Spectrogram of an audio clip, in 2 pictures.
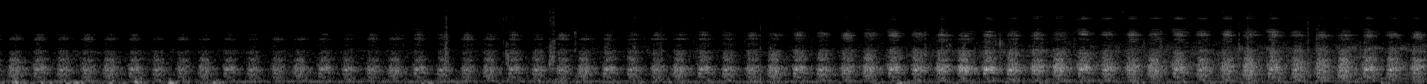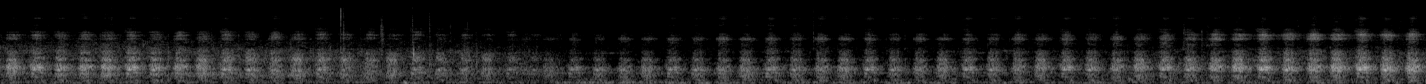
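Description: Steady steam-locomotive chuffing from the Uhlenbrock digital sound decoder of a G-scale model Welsh Highland Railway Garratt as it runs. The chuffs come in a rapid, even beat.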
